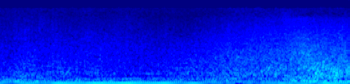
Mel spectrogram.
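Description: Steady wash of sea water around a small boat, a continuous low rumble with soft surf noise swelling slightly toward the end, with no voices.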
